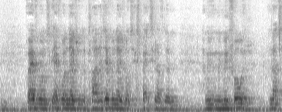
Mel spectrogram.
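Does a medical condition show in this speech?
Yes: Parkinson's disease; years since diagnosis, on medication, walking affected, medication helps standing, symptoms worse when inactive.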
